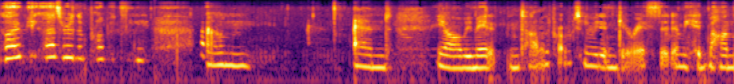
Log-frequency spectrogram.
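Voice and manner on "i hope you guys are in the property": mock very high-pitched shouted call. Retelling how a mom shouted over a wall while they fled police, imitating someone shouting. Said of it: "shouting over the wall".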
